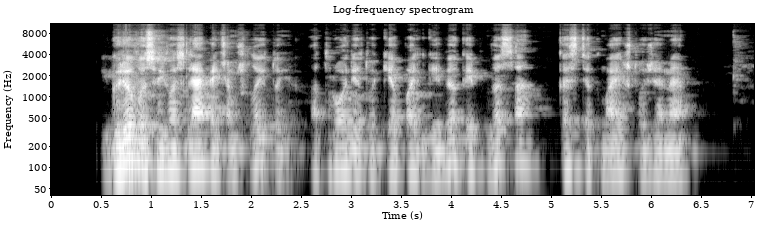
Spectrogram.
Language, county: Lithuanian, Tauragė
